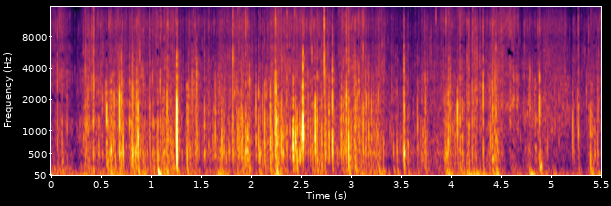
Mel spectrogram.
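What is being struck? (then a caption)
Padded plastic bubble mailer. A white, flat, thin padded plastic bubble-lined envelope is held in both hands and crinkled and squeezed with fingertips and short nails. The result is a steady, quiet stream of dry midrange crinkling and crackling, broken by brief sharp snaps that die away almost instantly.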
